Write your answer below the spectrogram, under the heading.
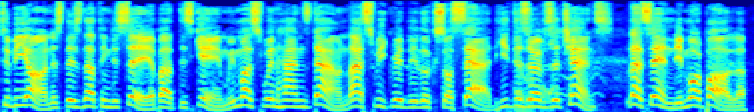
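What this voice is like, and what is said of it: Attempted Italian accent, Cartman-like. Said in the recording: “should I try to read this in the accent? ... Accent. ... Why do you morph into Cartman when you do that? ... At least I tried an Italian accent”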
